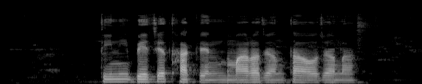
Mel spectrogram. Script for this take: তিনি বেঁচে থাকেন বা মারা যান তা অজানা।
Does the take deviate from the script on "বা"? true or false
true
